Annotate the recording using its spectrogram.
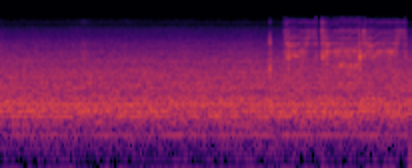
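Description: Steady low room hum with a faint hiss. About three seconds in comes a brief crackling rustle lasting about a second and a half.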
